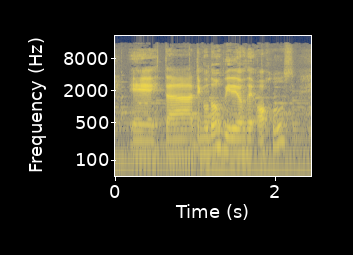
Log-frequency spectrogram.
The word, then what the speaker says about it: Aarhus: primera ciudad fue ojus o para los hispanohablantes Sería más claro identificar como arus arus Pero se pronuncia ojus en en danés y de allí conocí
